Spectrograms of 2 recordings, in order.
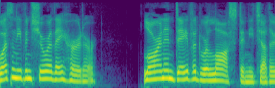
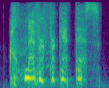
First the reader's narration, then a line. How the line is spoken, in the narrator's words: she whispered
